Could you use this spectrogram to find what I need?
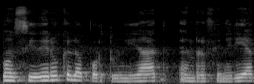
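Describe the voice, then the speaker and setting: This woman has a very deep, low pitch and a dark, mellow tone, with ordinary pitch variation. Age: 40s. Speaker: corrosion engineer. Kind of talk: testimony. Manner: measured, with frequent hesitations.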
